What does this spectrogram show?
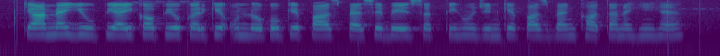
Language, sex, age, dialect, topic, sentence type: Hindi, female, 25-30, Hindustani Malvi Khadi Boli, banking, question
